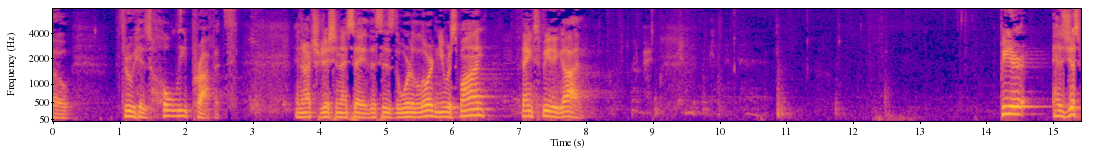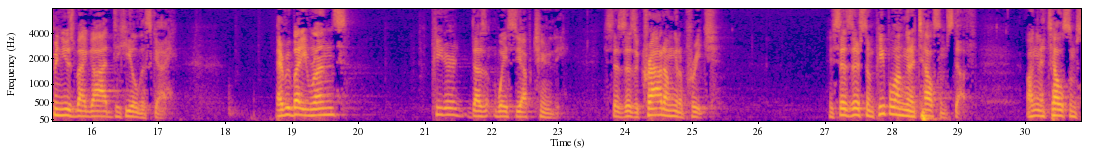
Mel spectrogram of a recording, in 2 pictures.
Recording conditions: large echoing room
